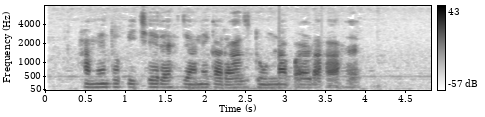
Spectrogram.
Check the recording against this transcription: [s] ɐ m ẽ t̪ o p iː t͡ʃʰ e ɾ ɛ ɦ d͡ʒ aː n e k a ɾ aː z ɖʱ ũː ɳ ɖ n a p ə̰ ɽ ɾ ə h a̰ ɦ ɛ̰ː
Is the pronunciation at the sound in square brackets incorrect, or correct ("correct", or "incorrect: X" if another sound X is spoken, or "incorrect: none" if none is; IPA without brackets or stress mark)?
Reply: incorrect: h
